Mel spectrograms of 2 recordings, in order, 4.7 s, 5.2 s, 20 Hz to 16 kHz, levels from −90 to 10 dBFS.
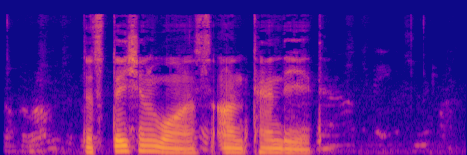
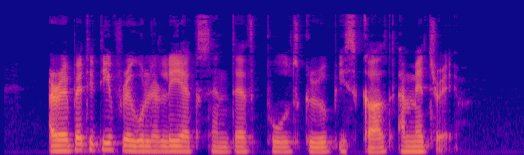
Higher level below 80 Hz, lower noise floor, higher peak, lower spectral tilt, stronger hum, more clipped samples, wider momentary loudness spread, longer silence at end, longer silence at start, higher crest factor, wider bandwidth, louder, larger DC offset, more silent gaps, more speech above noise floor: first, -40 dBFS vs -62 dBFS; second, -52 dBFS vs -71 dBFS; about the same, -2 dBFS vs -4 dBFS; about the same, -5.5 dB/octave vs -5.5 dB/octave; neither; neither; first, 22 LU vs 10 LU; first, 1.35 s vs 0.75 s; second, 0.2 s vs 0.5 s; about the same, 20 dB vs 22 dB; about the same, 11.5 kHz vs 11.5 kHz; first, -19 LUFS vs -25 LUFS; neither; neither; second, 33 dB vs 47 dB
